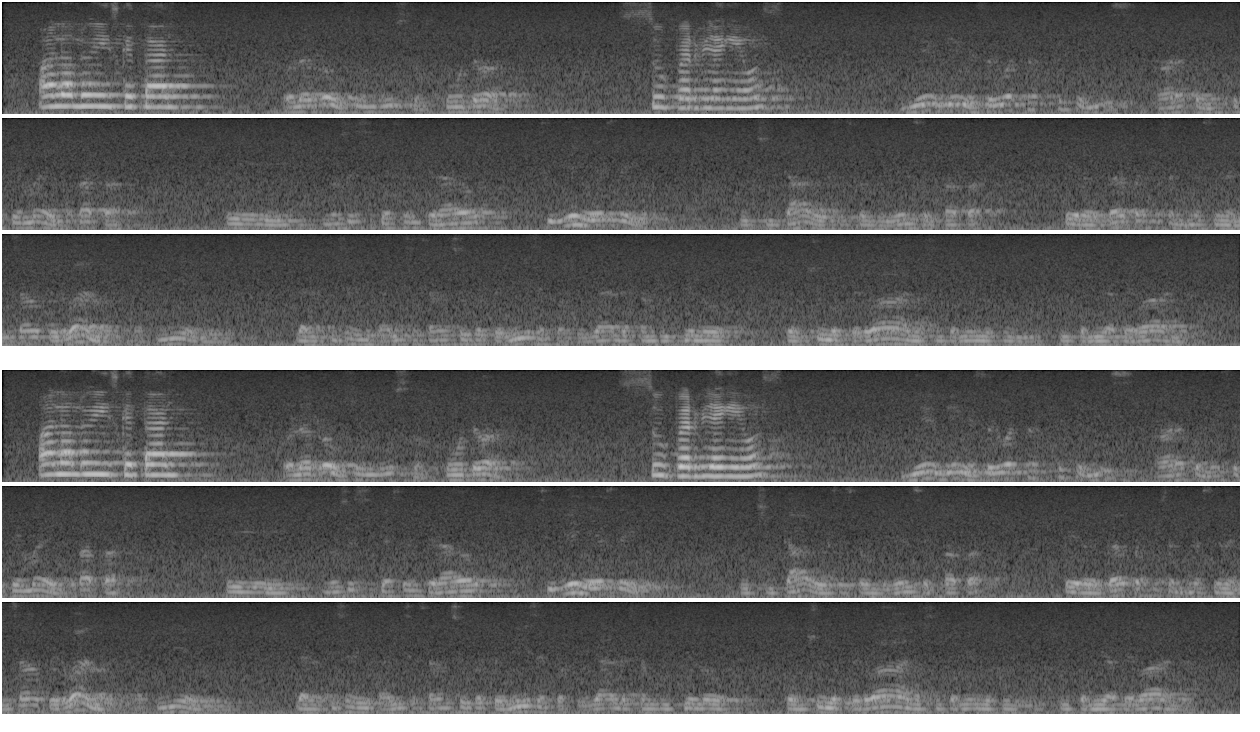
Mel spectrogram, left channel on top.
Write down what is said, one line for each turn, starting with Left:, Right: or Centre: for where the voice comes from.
Right: Hola Luis, ¿qué tal?
Centre: Hola Rose, un gusto. ¿Cómo te va?
Right: Súper bien, ¿y vos?
Centre: Bien, bien, estoy bastante feliz ahora con este tema del Papa. Eh, no sé si te has enterado, si bien es de, de Chicago, es estadounidense el Papa, pero el Papa es nacio- nacionalizado peruano. Aquí en las noticias de mi país están súper felices porque ya lo están vistiendo con chullos peruanos y comiendo su, su comida peruana.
